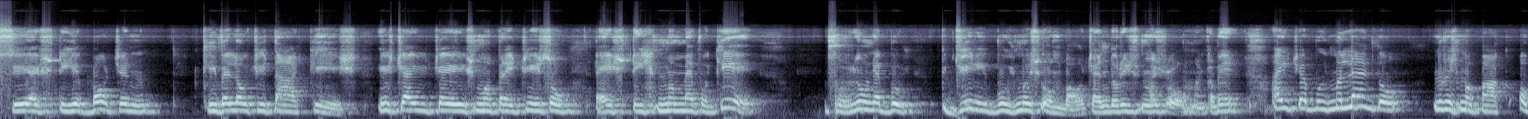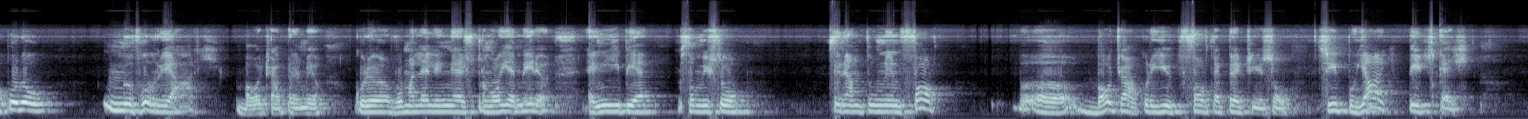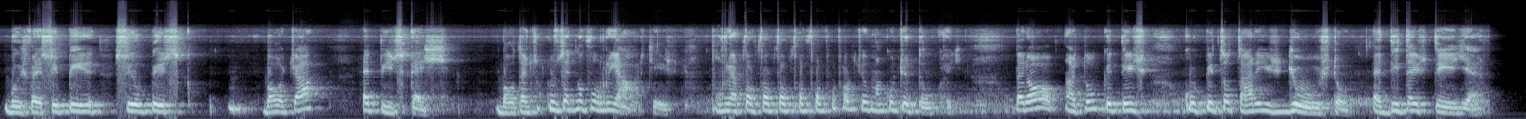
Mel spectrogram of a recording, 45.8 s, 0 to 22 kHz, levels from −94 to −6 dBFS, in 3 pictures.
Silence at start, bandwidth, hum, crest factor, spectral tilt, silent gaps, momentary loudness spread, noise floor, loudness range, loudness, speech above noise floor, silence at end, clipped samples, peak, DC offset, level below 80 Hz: 0 s; over 20 kHz; none; 12 dB; -2 dB/octave; none; 12 LU; -48 dBFS; 4 LU; -21 LUFS; 25 dB; 0.35 s; under 0.1%; -12 dBFS; under 0.1%; -66 dBFS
